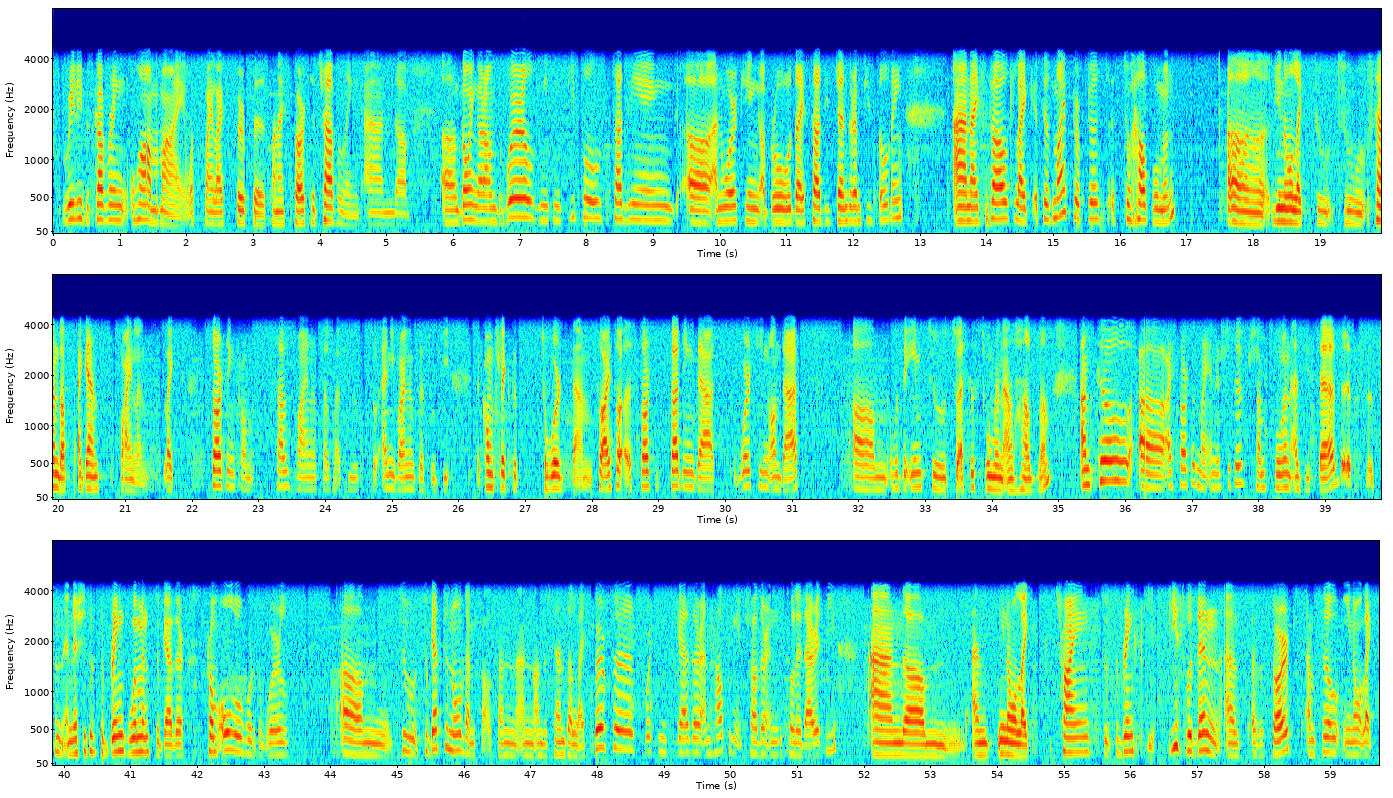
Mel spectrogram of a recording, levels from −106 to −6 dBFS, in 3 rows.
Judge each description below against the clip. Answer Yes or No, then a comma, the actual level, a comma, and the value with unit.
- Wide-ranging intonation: No, average, 4.1 semitones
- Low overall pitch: No, medium, 180 Hz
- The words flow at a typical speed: Yes, average, 155 wpm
